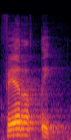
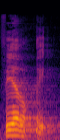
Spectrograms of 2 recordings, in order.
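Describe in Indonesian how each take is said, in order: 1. Berakhir dengan vokal i yang lemah, setengah bersuara. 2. Berakhir dengan vokal i yang lemah, setengah bersuara.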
